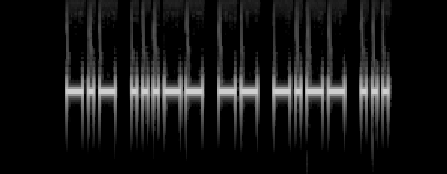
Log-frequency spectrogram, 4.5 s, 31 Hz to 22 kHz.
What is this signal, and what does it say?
Morse code, heard as a keyed tone, about 22 wpm, 700 Hz. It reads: K3MYS
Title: USA Call Signs - 5 Characters - 22wpm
